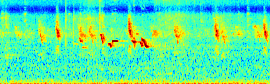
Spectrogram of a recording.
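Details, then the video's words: House sparrows in a fight: scattered sharp chirps, including a short twittering run with wavering notes midway, over steady low background noise. "The Epic House Sparrows Fight"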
